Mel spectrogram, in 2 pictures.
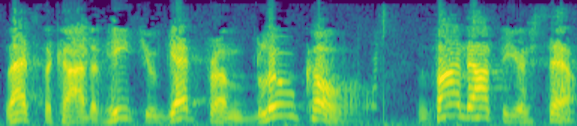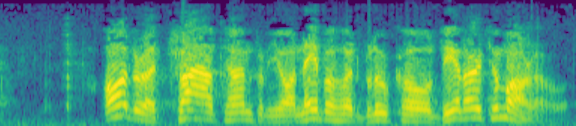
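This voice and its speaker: Old-time radio announcer man, high lively voice. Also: normal speed, breathy edge. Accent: American. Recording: dull, band-limited old radio broadcast.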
